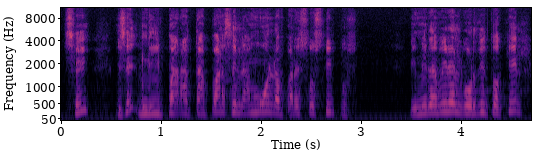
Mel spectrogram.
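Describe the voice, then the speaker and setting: A middle-aged Mexican pastor preaches in a high, bright voice. He calls on the congregation to repeat his words and shifts from forceful emphasis to hushed asides. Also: a little fast. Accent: Mexican Spanish. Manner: preaching with call-and-response, asking the congregation to repeat after him; shifts between loud emphasis and soft asides. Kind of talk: sermon.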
